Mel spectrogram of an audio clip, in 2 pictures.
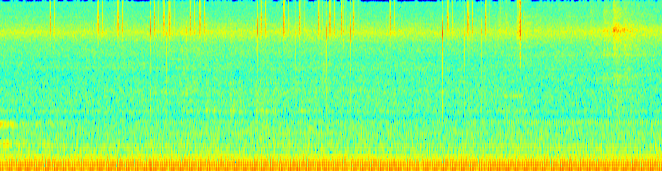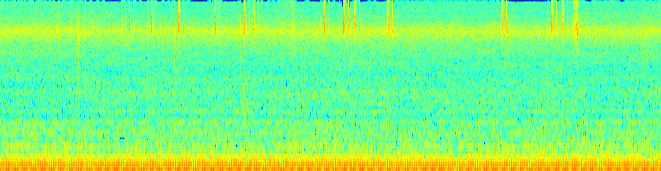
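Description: Steady low background hum, with faint scattered clicks now and then.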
